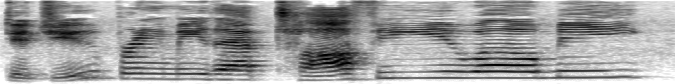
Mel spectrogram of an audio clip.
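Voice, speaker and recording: High, excitable magical moon man voiced by a man. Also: slow pace. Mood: boisterous. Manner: exclamatory, loud, earnest. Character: excitable, toffee-loving round-faced magical moon man.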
